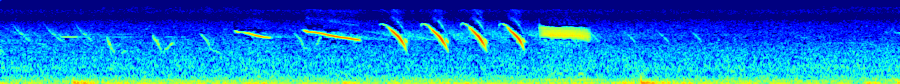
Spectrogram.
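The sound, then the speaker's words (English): Rufous-collared sparrow singing on Isla Victoria, in open country with tall bushes and totora reeds: a few thin whistled notes, then a run of about five quick descending slurs and a final buzzy trill, clear above low background noise. “Zonotrichia capensis, rufous-coloured sparrow, Isla Victoria.”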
